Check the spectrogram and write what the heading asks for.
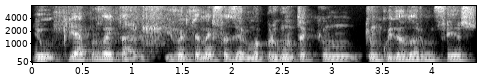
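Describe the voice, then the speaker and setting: A man with a European Portuguese accent hosts the session and puts questions to his guest. His voice is mid-pitched, and he speaks hesitantly, stopping to find the right words. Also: level tone, brisk, warm tone. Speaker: session host. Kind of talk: moderating a talk session.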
